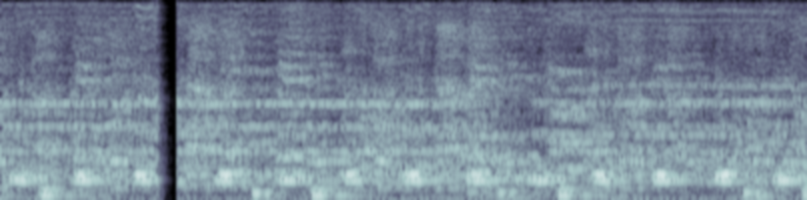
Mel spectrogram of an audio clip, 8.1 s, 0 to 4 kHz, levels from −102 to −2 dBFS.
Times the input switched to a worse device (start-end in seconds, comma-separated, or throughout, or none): none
